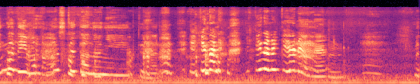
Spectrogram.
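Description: Young women giggle close by.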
